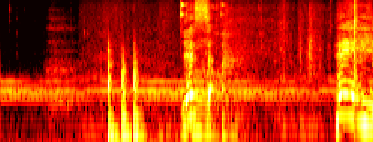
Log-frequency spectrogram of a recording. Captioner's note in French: Toc, toc, toc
